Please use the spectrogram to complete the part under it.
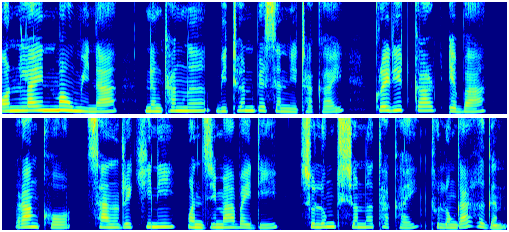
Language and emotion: Bodo, neutral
